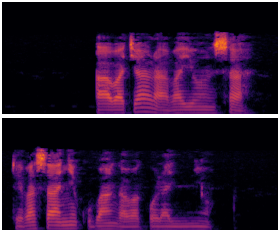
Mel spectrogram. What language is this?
Ganda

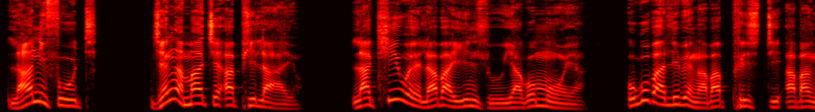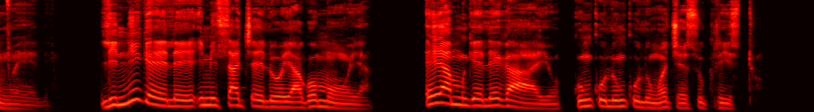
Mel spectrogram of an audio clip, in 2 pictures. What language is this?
North Ndebele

